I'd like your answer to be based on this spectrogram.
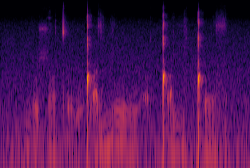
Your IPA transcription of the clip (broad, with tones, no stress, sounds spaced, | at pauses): b o̰˥ ʃ ɔ˨˩ tʼ o̰˧˩˧ ŋ͡ǃ ɑ̰˥ z bʲ ə˥ n ʉ˧˩˧ w ɑ̰˧˩˧ ɡ͡ǃ ɑ̰˥ vʲ ə˧˩˧ ǃʼ ə˧˩˧ z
